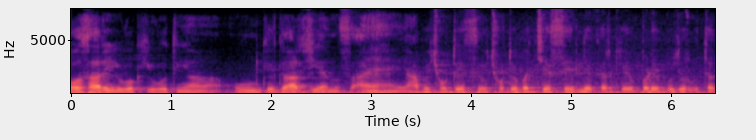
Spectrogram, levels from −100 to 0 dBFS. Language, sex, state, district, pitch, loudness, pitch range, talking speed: Hindi, male, Uttar Pradesh, Deoria, 140 Hz, -33 LUFS, 135-140 Hz, 205 wpm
